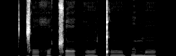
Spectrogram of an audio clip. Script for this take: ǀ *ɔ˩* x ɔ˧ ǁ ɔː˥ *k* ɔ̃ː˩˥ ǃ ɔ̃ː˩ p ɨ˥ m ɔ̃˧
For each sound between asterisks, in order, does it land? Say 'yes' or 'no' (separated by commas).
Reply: yes, yes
